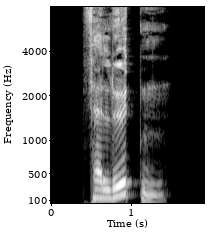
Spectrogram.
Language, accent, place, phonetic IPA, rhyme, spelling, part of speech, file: German, Germany, Berlin, [fɛɐ̯ˈløːtn̩], -øːtn̩, verlöten, verb, De-verlöten.ogg
- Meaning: to solder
